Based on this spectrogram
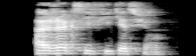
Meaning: Ajaxification
- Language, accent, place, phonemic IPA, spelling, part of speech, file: French, France, Lyon, /a.ʒak.si.fi.ka.sjɔ̃/, ajaxification, noun, LL-Q150 (fra)-ajaxification.wav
